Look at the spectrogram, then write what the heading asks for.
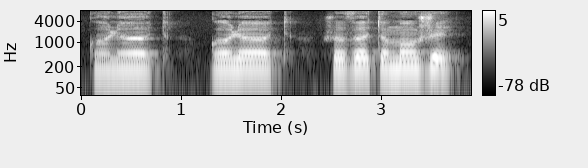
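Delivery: big, deep, growling bear voice. Narrating a children's tale, the bear speaks to the galette: deep growling bear voice. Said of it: "Grogne l'ours de sa grosse voix".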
